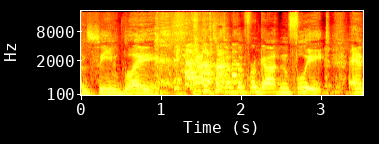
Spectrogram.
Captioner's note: laughing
